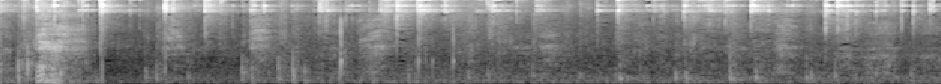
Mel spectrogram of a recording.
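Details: Dog eager to see his owner, indoors in a small room: a run of snuffly, wheezy whimpers and short scratchy bursts, with one louder burst near the start and repeated soft puffs throughout.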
